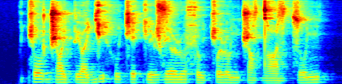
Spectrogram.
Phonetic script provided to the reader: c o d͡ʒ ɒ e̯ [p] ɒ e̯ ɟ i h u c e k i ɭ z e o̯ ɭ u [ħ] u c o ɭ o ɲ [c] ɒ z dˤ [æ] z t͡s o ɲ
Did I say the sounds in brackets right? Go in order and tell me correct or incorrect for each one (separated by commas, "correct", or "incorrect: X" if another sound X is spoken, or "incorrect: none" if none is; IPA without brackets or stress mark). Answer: incorrect: pʲ, correct, incorrect: t͡ʃ, correct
